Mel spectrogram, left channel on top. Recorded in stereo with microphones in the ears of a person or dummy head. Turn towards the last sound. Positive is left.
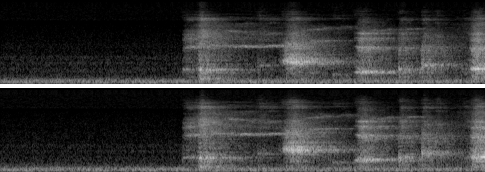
turn(degrees=-5)  # may be behind; listen again after turning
